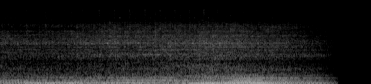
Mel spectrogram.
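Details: 1977 Jaguar XJ12 V12, after it backfired with a boom and quit near home: the engine catches and settles into a smooth, even low rumble with no misses or knocks.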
